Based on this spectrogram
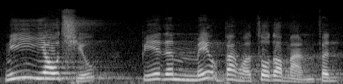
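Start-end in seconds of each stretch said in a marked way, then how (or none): none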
